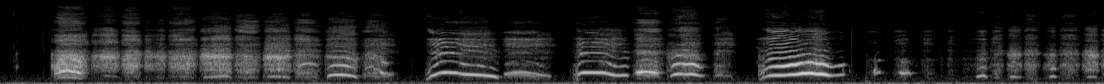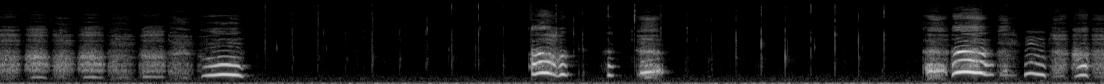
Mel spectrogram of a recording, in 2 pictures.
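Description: A voice moans repeatedly in rising and falling tones, broken by stretches of heavy, breathy panting and gasps, during sex, echoing through a room. It is fairly loud, with short pauses between bursts and no speech.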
